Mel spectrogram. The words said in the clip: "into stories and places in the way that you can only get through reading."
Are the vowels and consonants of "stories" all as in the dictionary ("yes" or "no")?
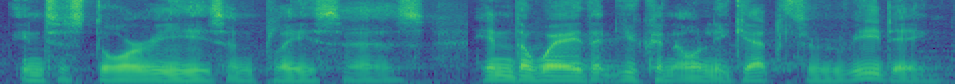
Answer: yes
